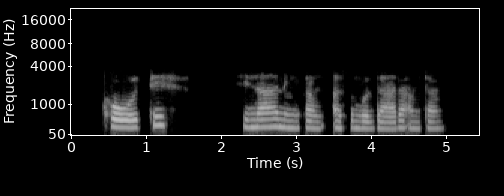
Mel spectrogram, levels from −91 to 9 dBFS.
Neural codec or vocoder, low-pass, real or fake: codec, 16 kHz, 8 kbps, FreqCodec, smaller model; 3.6 kHz; fake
